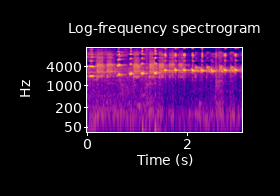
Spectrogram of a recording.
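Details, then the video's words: White-rumped shama (murai batu) giving a quick series of clear whistled notes, about four per second, steadying onto one repeated pitch toward the end. "murai faighter mental juara"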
